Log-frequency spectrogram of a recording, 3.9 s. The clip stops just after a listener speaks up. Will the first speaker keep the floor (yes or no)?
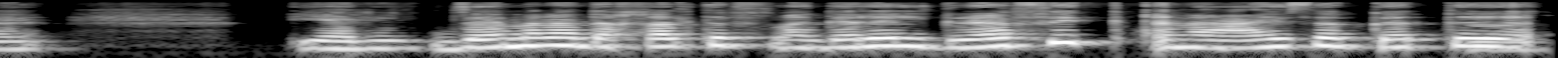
yes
